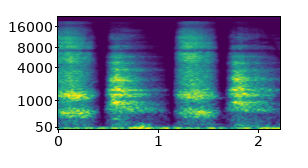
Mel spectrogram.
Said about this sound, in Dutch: in- en uitademen zonder pauzes tussen de in, zonder pauzes tussen de uit. Je houdt hem dus verbonden.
